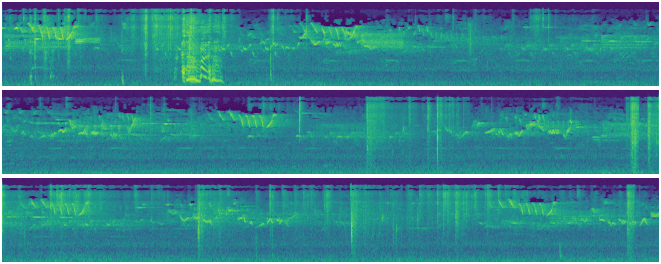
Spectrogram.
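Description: Small birds chirping and twittering again and again. A brief loud pitched call comes about three seconds in, and there are a few sharp clicks or knocks now and then.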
